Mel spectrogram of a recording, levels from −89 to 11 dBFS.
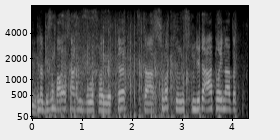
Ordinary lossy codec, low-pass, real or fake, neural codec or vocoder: Opus, 32 kbps; 7.2 kHz; fake; codec, 44.1 kHz, 3.4 kbps, Pupu-Codec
